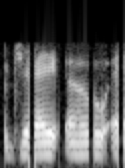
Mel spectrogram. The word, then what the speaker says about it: Joan: Yes, Joan Block. – June is spelled J-U-N-E. – No, Joan. – Oh, Joan, I'm sorry.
